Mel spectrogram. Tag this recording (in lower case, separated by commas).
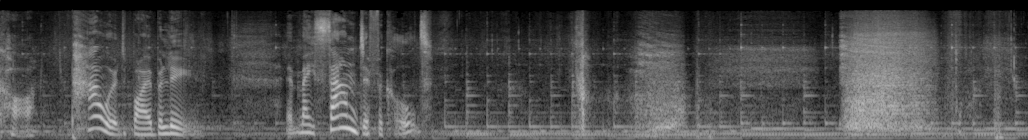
speech, music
